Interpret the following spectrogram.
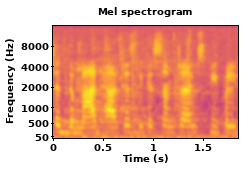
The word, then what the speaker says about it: Mad Hatters: you come up with it i'm glad you pronounced it the mad hatters because sometimes people call it the mad haters you know if somebody doesn't know they can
